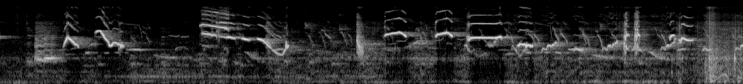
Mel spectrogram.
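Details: Oriental magpie-robin song used daily to trigger other birds into singing: varied loud whistles, sharp upslurred and downslurred notes and short chattering bursts in irregular phrases, with quieter background twitters.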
